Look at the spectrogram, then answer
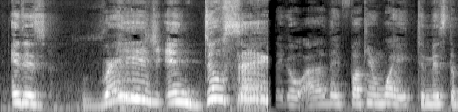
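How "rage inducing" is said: RAGE-INDUCING stretched long and higher; drawn-out exasperation. Real, not acted. Ranting to viewers about men who play stupid, exasperated and drawn out. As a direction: draw out "rage-inducing" slowly, pitch climbing.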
